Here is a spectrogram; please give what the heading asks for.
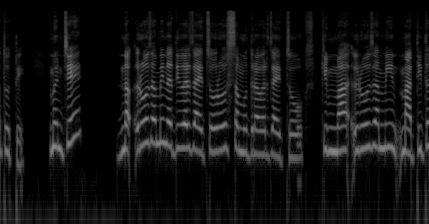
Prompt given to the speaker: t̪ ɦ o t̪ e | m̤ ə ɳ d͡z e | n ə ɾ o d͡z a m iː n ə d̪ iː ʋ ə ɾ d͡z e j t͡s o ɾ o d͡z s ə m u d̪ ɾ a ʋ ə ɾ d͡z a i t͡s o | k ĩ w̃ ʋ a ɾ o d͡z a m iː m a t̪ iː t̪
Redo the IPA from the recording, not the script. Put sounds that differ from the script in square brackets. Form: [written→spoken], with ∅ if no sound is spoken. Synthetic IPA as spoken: t̪ ɦ o t̪ e | m̤ ə ɳ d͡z e | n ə ɾ o d͡z a m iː n ə d̪ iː ʋ ə ɾ d͡z [e→a] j t͡s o ɾ o d͡z s ə m u d̪ ɾ a ʋ ə ɾ d͡z a [i→j] t͡s o | k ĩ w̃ ʋ a ɾ o d͡z a m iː m a t̪ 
